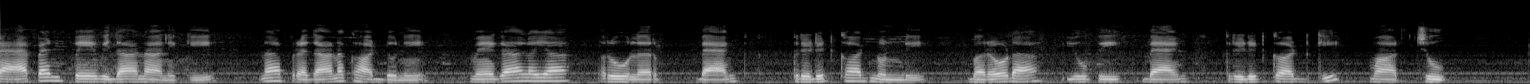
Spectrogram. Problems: none marked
